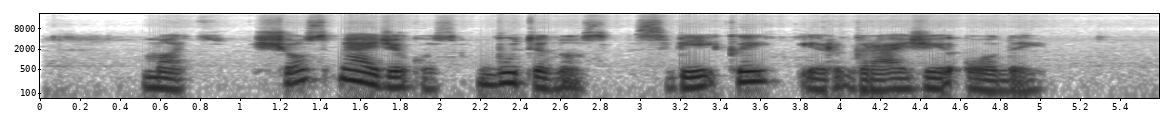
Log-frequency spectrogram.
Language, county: Lithuanian, Vilnius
